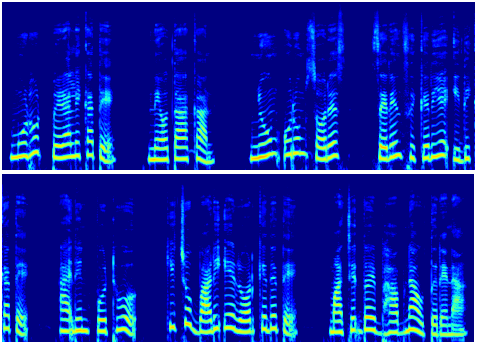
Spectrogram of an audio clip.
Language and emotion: Santali, sad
